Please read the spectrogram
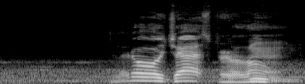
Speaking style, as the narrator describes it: he warned in a deep voice

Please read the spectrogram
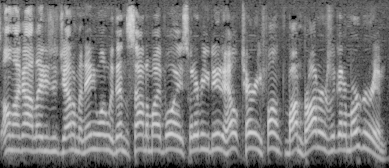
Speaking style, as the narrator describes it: the commentator pleading with the audience

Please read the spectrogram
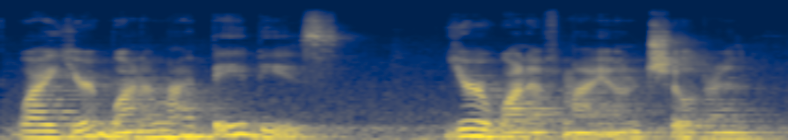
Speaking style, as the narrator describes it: as if he were going to cry, and she murmured

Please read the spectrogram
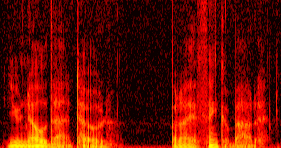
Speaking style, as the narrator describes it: he added pathetically, in a lower tone

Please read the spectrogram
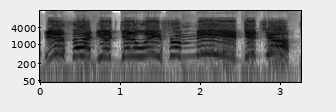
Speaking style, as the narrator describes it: He's hooting and hollering

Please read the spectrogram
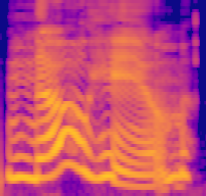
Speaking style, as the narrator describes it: Valerie said and laughed

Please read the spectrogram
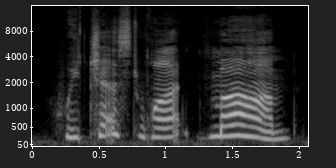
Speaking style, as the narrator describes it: Maddie said, her voice as broken as the glass

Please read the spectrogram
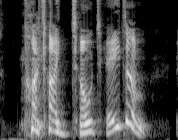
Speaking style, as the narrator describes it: exclaimed Santa Claus positively

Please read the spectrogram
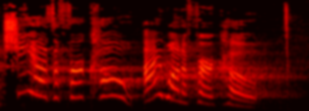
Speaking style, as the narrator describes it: my 8-year-old self whined

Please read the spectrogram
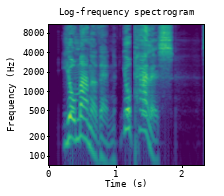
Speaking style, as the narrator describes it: snapped the men who Lady Mary had forsaken

